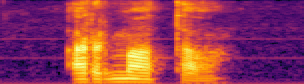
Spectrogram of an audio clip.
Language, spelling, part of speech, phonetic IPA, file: Polish, armata, noun, [arˈmata], Pl-armata.ogg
